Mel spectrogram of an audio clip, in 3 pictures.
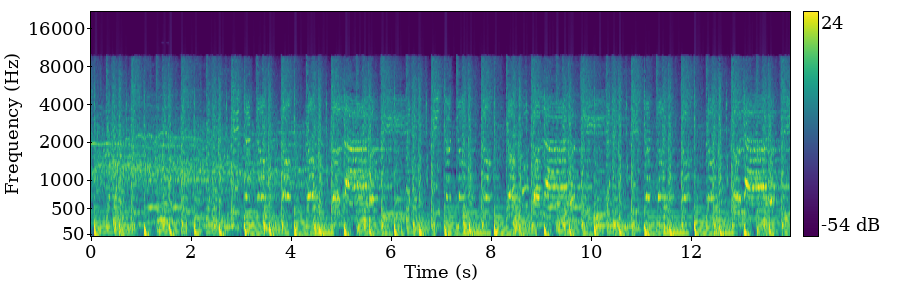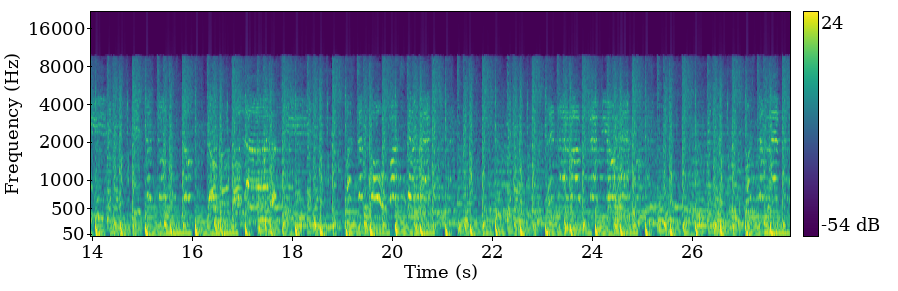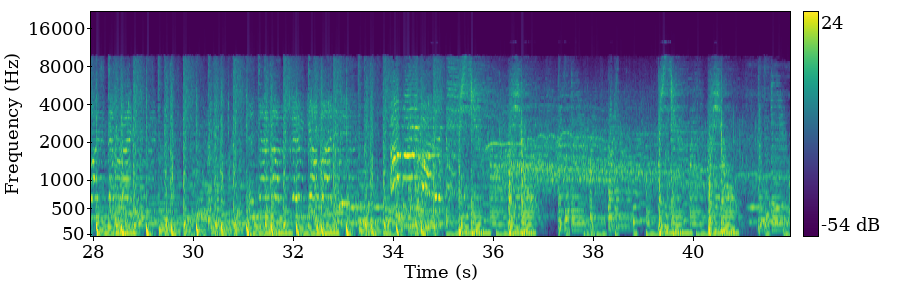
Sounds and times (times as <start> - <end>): Music: 0.0 - 41.9.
